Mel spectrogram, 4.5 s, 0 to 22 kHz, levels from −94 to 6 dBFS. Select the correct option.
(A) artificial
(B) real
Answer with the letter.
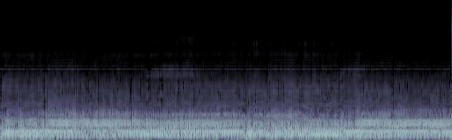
A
